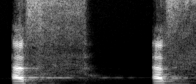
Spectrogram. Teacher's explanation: The lower lips also participating with the فاء. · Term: الفاء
